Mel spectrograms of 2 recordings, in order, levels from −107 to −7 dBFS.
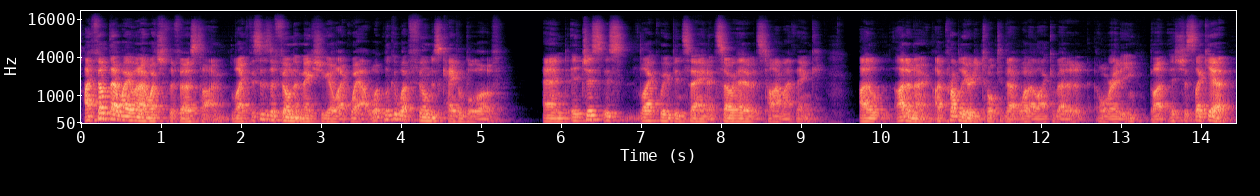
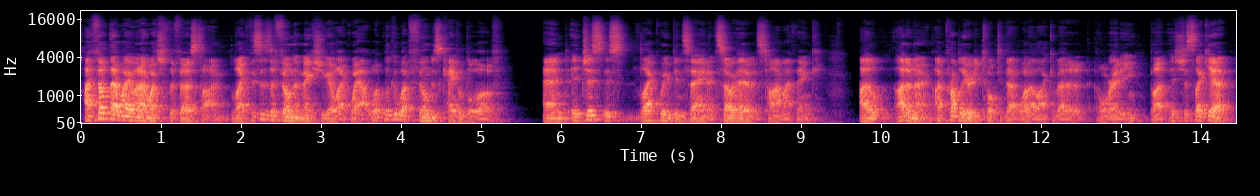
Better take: neither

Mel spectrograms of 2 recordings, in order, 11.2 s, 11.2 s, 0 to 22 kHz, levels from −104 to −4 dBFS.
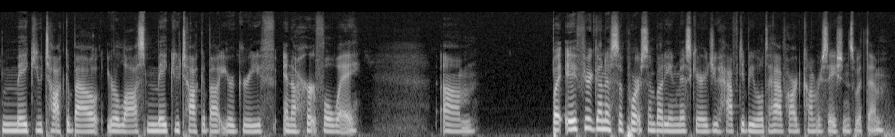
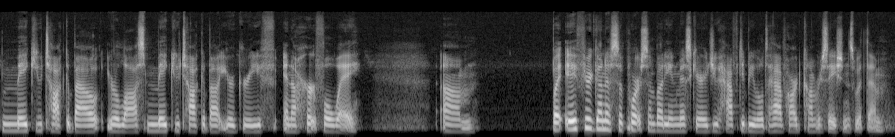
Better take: first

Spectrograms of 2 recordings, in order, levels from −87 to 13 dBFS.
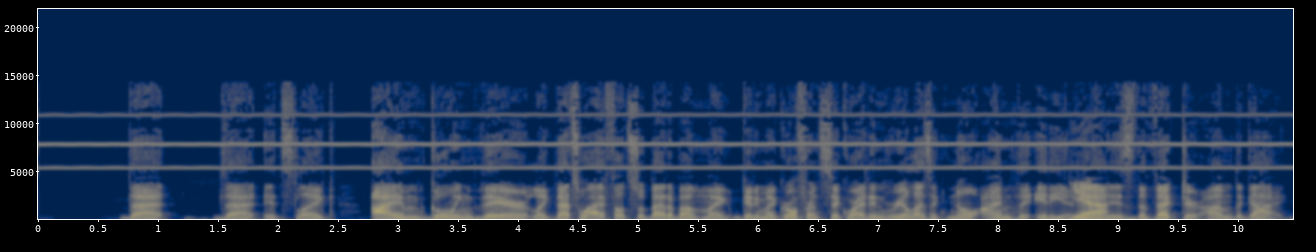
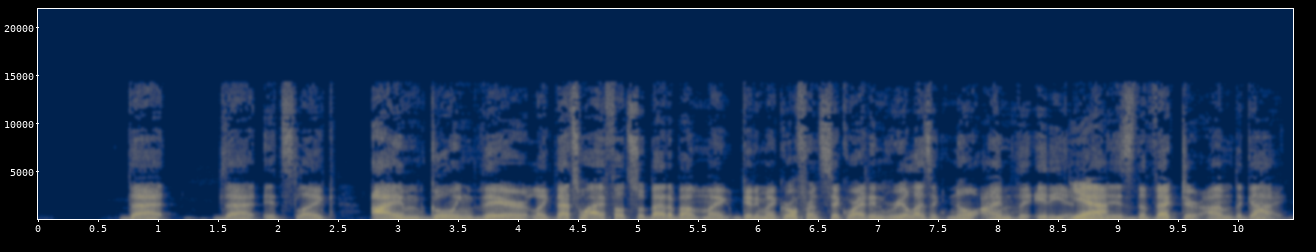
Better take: second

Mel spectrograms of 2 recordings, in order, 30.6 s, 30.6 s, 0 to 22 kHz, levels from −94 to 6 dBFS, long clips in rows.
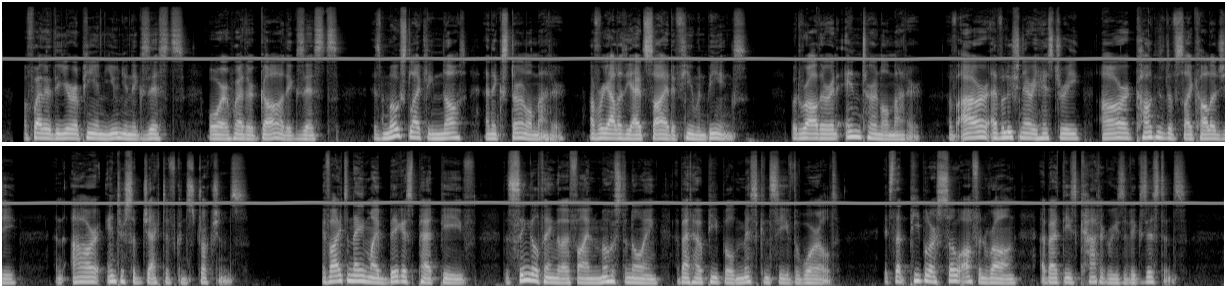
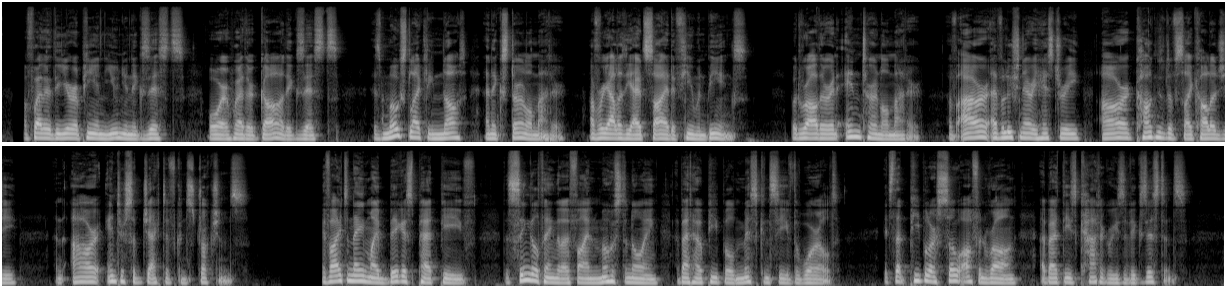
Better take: second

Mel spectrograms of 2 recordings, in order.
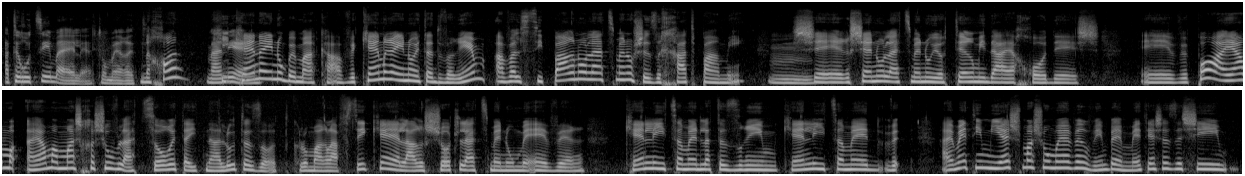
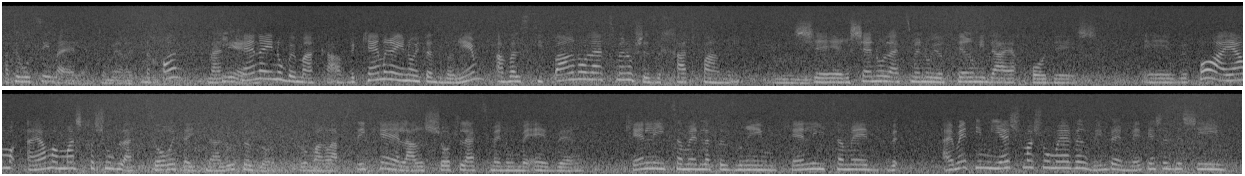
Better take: first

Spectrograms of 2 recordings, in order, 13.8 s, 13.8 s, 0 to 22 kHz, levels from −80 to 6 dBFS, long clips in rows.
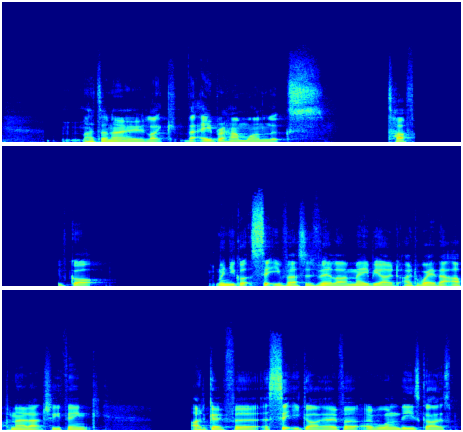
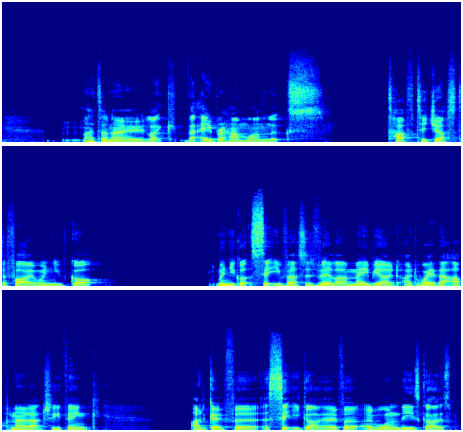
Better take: second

